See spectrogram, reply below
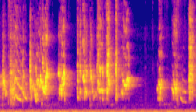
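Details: Pet budgerigar chattering rapidly, harsh squawky notes running into one another in dense bursts, with a short break near the end before the raspy chatter resumes.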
